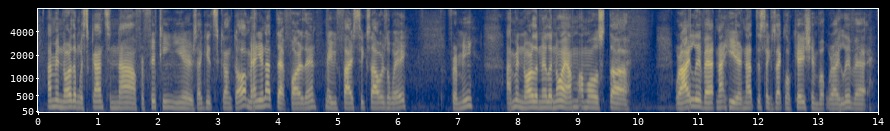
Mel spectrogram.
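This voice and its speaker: In an unremarkable speaking voice, a man talks at a moderate pace with fairly high pitch and fairly even intonation, the sound dry and close with no echo. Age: 40s. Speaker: fishing live streamer. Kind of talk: casual chat.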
